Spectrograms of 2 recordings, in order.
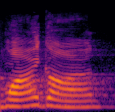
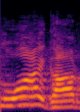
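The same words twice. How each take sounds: First: It is said in a very whiny voice. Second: It is said in a fairly neutral voice.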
